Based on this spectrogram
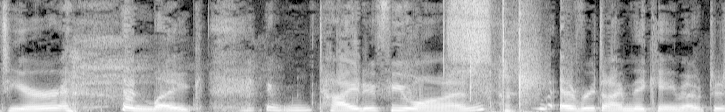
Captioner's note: beer can opening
